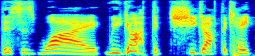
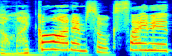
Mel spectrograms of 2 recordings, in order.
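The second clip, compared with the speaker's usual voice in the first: high, louder delighted gushing; excited; 9 semitones higher, 4 dB louder than usual. Retold or imitated. Wife seeing her four-tier cake arrive, mock excited gushing. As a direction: imitate a thrilled wife. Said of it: "But Maurice is excited".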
